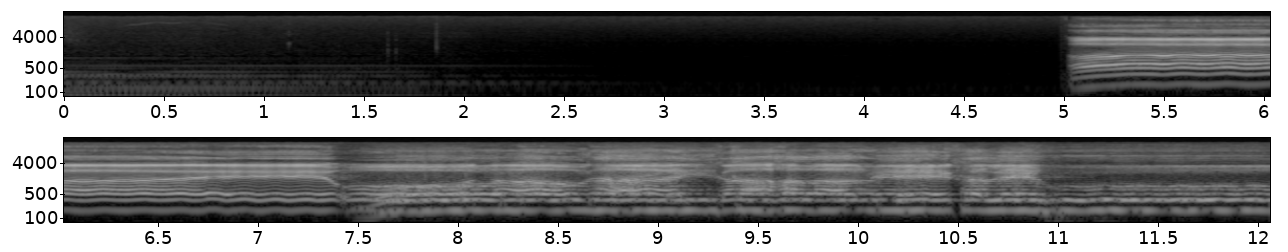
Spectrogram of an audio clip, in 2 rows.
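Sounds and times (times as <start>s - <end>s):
man chanting with vibrato: 5.0s - 12.0s.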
